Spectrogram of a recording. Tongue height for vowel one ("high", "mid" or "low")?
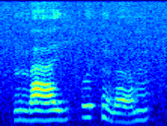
low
